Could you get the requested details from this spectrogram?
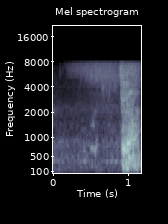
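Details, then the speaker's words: Mechanical ventilator breath sounds from the speaker's own ventilator heard during podcast speech: soft hiss of airflow, then a sudden rushing puff as a breath is delivered. "My name is. That noise you're hearing is my ventilator."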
